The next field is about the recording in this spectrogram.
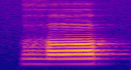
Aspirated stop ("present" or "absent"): absent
